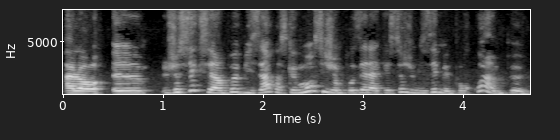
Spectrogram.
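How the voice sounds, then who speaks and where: Woman from Cameroon, playful storyteller, fairly high voice, casual event presenting. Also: animated, fast, a bit bright, breathy edge. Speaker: event co-host.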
